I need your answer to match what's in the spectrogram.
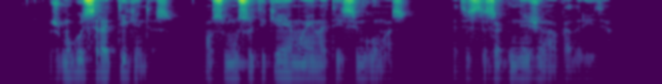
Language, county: Lithuanian, Vilnius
